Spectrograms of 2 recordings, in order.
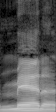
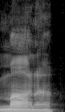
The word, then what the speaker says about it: Mana: redub or remaster says Mana instead of Mana. In my experience and knowledge, it's pronounced Mana, not Mana.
